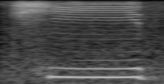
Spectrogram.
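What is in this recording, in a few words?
"kit3", Cantonese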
